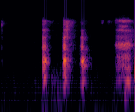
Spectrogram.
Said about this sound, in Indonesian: Ayam belago.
